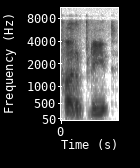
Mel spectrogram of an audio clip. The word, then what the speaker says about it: Harpreet: So my name is Harpreet, which is pronounced Harpreet.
